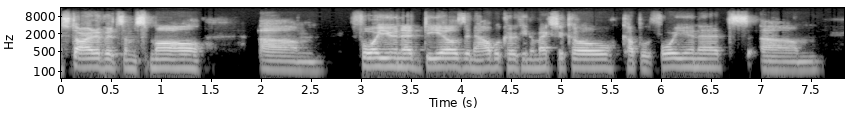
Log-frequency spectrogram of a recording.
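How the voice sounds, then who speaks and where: In a Danish accent, a man at a medium pitch speaks at a fairly slow pace with monotone, flat intonation. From Denmark. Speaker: real estate investor. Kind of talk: interview.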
